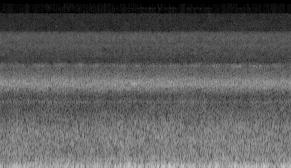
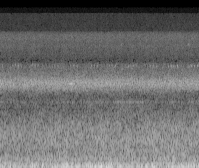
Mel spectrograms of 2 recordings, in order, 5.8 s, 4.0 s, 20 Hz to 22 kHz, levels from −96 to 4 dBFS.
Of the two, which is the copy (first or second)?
first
